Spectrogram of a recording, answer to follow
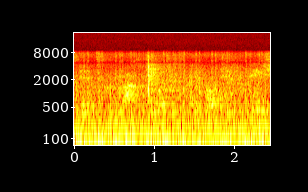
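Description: A woman talking at a distance in a large, echoing room, over an uneven low rumble, with one sharp click about a second in.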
